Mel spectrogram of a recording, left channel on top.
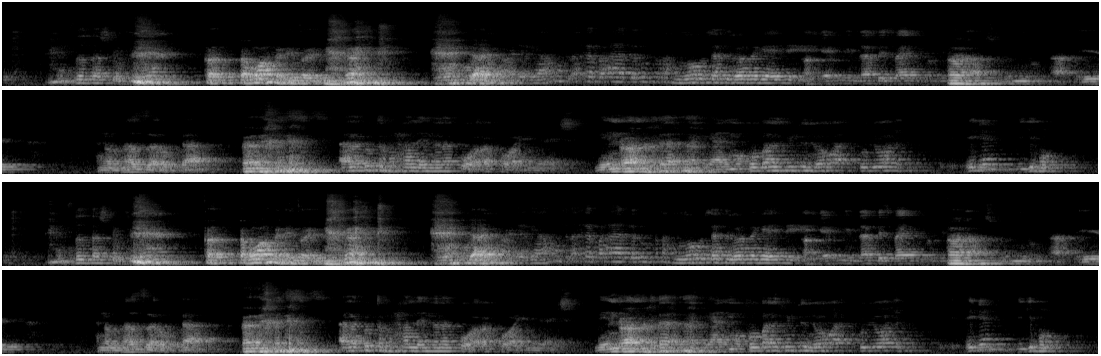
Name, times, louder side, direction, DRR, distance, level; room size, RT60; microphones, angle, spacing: voice 1, 0.5-1.6 4.3-11.0 11.9-13.0 13.7-13.8 14.3-16.6 16.9-20.0 20.6-21.4, equal, 35° right, -1 dB, 1.1 m, -32 dB
voice 2, 1.3-1.6 2.0-3.9 4.3-4.9 9.5-9.7 13.4-13.9 17.1-17.9, equal, 75° right, 0 dB, 1.8 m, -23 dB
6.3 x 4.3 x 5.1 m, 0.90 s
head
